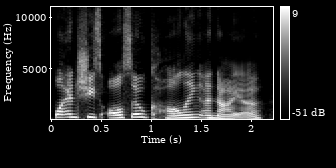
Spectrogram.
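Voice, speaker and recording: A woman's voice: on the high side, sing-song, normal speed, no room sound. A woman co-hosting a podcast in casual, opinionated chat, blunt and sweary, often mimicking people's dialogue, close on a studio microphone. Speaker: podcast co-host. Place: small indoor podcast studio. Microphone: podcast microphone on boom arm, close.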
